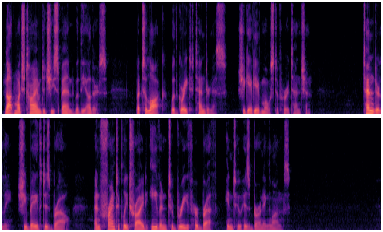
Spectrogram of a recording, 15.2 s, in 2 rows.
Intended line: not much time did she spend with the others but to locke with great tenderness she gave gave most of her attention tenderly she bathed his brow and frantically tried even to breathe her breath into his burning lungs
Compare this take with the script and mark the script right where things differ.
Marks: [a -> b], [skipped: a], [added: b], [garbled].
not much time did she spend with the others but to locke with great tenderness she gave gave most of her attention tenderly she bathed his brow and frantically tried even to breathe her breath into his burning lungs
